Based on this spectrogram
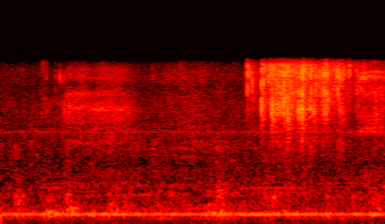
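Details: Fiat Fiorino (E.torQ engine) cooling system under pressure tester: trickling water over low steady hum, then sharp hissing spray as coolant forces through pinholes in the expansion reservoir, which needs replacing.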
